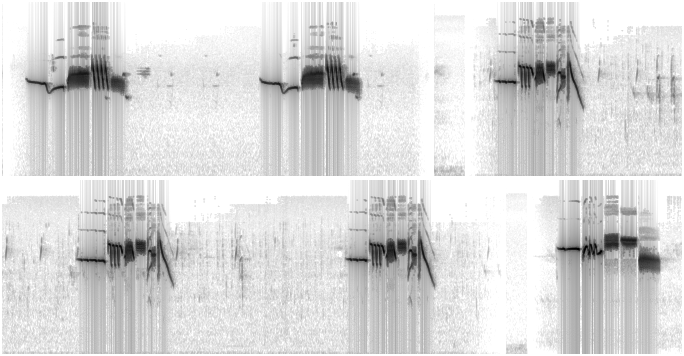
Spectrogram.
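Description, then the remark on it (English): Six white-crowned sparrow songs, each a clear whistled opening running into buzzy, jumbled trills, repeating every few seconds with slight variations, heard alone against a quiet background. “So here are a few variations of the white-crowned sparrow.”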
